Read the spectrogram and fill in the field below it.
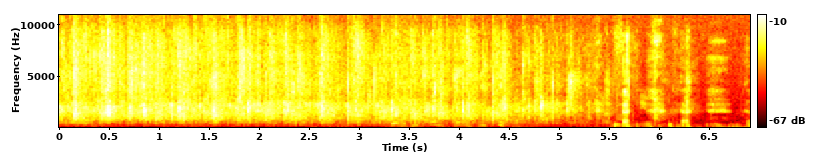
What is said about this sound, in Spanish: Ahí sí, le reiteramos el aplauso, Jorge Céspedes, el Manguera.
